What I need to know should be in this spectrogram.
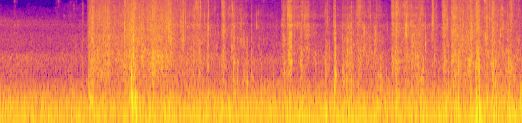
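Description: Footsteps scuff on stone, close by.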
